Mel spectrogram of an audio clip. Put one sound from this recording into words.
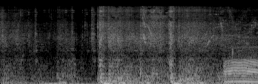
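A shotgun fires in a video game.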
